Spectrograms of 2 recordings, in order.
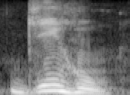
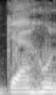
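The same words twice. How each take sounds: First: "गेहूं" corrected to GEY-hoon; correct close vowel. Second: "गेहूं" mispronounced as GAE-hoon; broad ai in "गेहूं"; wrong open vowel. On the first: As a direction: say "गेहूं" with a narrow ay. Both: Shown as a demonstration. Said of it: "गेहूं नहीं".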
